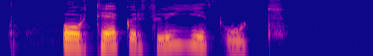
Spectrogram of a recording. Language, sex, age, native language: Icelandic, male, 18-19, Icelandic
